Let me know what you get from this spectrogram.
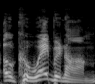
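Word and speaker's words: Okwuegbunam: been the toughest one we've ever had to pronounce. Well. And it was Okuebunam. It was tough until someone just said, this is how you freaking say it. Yeah, Drew Lock did. Yeah. Drew Lock said Okuebunam.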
